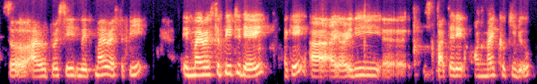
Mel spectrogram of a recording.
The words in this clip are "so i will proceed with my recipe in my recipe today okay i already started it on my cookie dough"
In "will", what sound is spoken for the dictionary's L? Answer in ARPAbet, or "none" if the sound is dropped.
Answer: L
